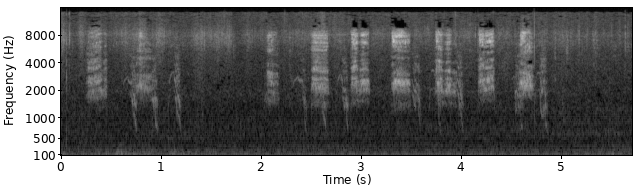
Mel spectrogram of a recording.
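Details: Call duck drakes, one mallard-looking male guarding a female from another drake; rapid raspy quacks in bursts, several per second, over a low steady hum.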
